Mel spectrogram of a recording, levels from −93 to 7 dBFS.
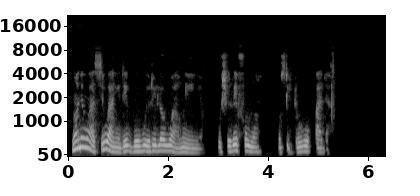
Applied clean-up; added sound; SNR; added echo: none; none; none; none.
